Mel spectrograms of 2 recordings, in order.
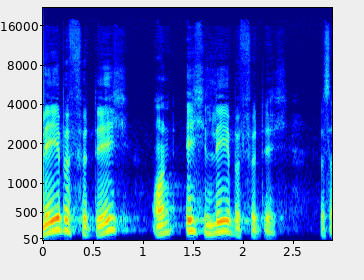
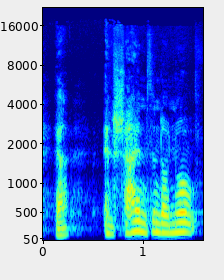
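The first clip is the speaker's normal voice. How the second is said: ordinary delivery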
